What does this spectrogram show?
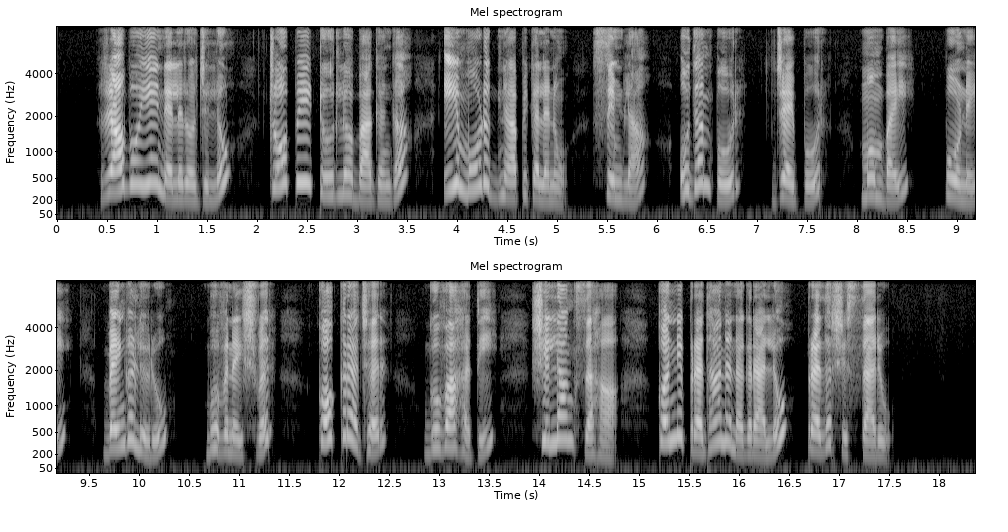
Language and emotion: Telugu, neutral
